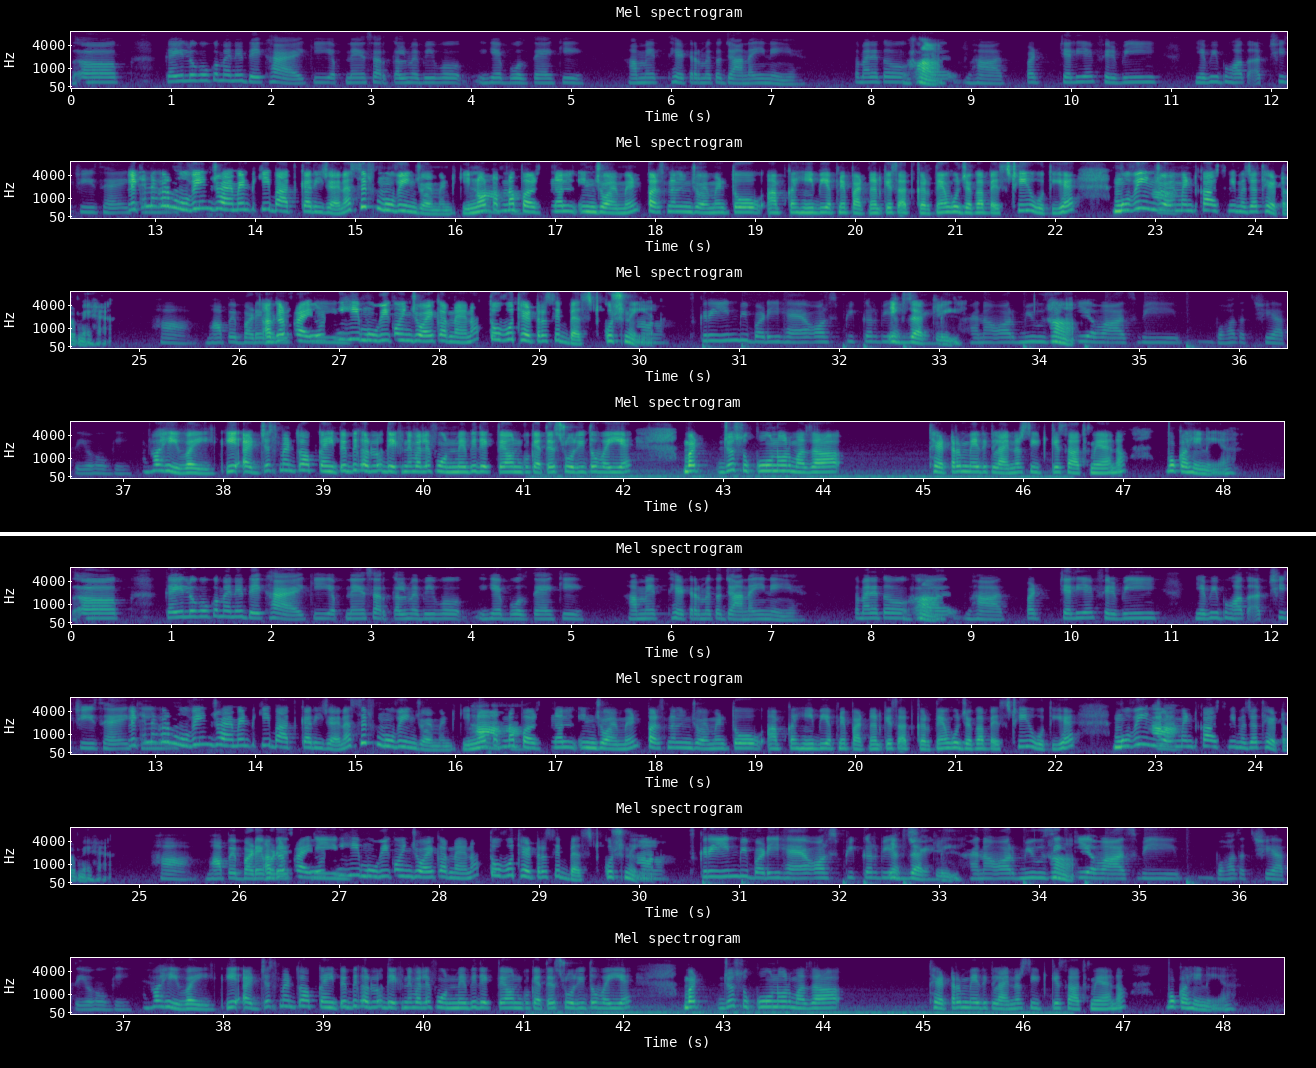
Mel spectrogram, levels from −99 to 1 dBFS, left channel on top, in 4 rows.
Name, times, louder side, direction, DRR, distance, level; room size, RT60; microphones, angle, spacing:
voice 1, 0.0-5.1 5.6-7.3 7.8-13.1 16.1-16.7 23.0-23.2 25.1-27.1 29.9-30.3 30.6-37.1, right 5 dB, 45° right, 1.5 m, -47 dB
voice 2, 8.3-8.7 12.7-24.7 26.2-30.1 32.5-33.2 34.1-34.3 37.2-44.2 45.1-48.1, left 7 dB, 85° left, 0.6 m, -36 dB
sound 1, 30.5-33.5 33.8-35.8, equal, 10° right, 3.8 m, -64 dB
sound 2, 41.0-46.5, left 1 dB, 65° left, 1.9 m, -59 dB
open air
head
